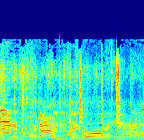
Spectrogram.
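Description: Voices calling out, with a few short knocks in between.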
